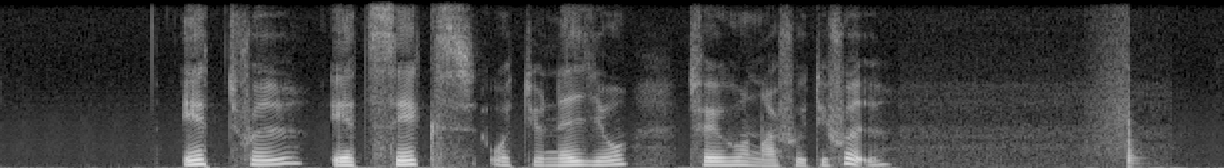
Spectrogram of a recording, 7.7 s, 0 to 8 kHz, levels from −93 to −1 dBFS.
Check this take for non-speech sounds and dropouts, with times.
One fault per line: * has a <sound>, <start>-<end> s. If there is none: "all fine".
* has a thud, 6.8-7.3 s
